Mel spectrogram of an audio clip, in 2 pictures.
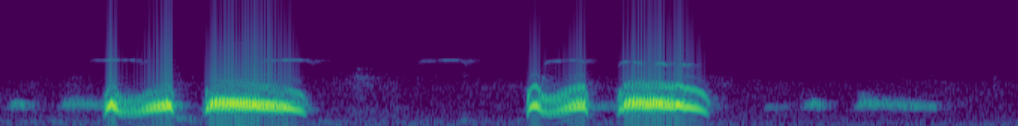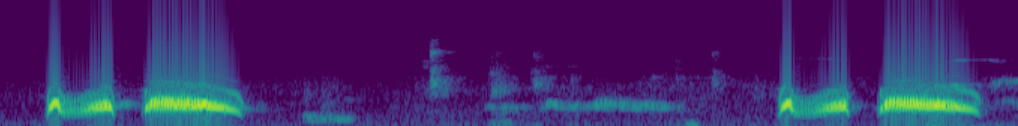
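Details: Male and female spotted doves calling to excite training birds: four phrases at regular intervals of about three seconds, each a quick two-note lead-in and a long downward coo, faint clicks between.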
